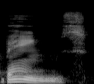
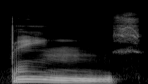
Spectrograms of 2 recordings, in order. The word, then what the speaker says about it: bangs: about NG plus s when you have S after NG it makes the nasal sound M but it also makes a little G sound but not a hard strong G these are bangs bangs there's a little G but it's not bang G it's softer bangs I I don't have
